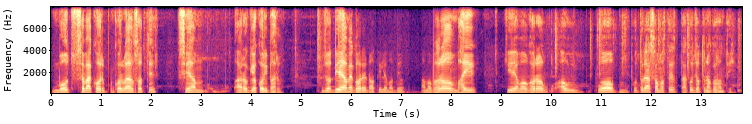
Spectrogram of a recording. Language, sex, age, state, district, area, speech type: Odia, male, 60+, Odisha, Kalahandi, rural, spontaneous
